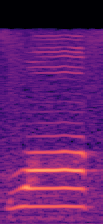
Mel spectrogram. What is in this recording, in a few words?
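"wok3", Cantonese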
